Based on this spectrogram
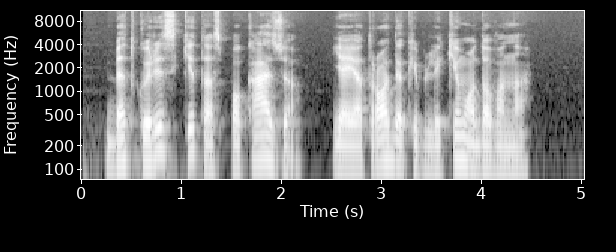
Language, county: Lithuanian, Vilnius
